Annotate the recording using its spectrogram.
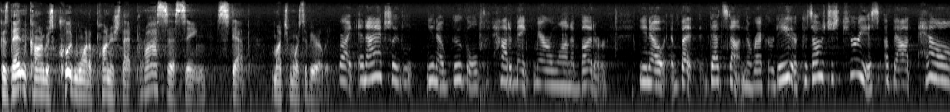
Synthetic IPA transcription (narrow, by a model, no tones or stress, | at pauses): kʰʌzðɨ̃nkʰɑ̃ŋɡɹɨskʰəd̚wɑ̃ntəpʰʌnɨʃðɨ̰t̚pʰɹ̥ɑsɛsɪ̃ŋ | stɛ̰p | mʌt͡ʃmɔɹsɨvɪ̰ɹlˠḭɹaɪt̚ɨ̃ñaɪæk̚t͡ʃul̩ˠi | jɨnoʊɡuɡl̩ˠd̥̚haʊɾɨmeɪk̚mɛɹɨwɑ̃nɨbʌɾə̰˞ | jɨnoʊb̥ʌt̪̚ðætsnə̰ɾ̃n̩ðɨɹɛkə˞ɾiðə˞kʰʌzaɪwʌzd͡ʒʌskʰj̥ʊɹiɨsəbaʊt̚haʊ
